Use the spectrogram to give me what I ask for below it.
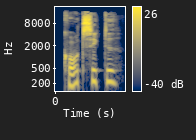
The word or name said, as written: kortsigtet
